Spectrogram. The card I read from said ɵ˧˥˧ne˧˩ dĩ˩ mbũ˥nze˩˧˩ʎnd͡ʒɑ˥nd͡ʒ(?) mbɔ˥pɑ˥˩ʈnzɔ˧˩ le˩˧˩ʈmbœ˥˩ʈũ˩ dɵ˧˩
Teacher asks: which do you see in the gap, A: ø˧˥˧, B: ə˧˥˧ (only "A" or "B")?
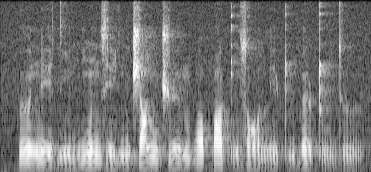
A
